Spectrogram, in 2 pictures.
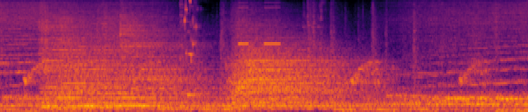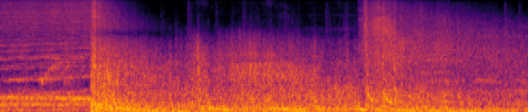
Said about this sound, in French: Il venait d'eux, le tir ? Oui, j'ai vu le canon rougir.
